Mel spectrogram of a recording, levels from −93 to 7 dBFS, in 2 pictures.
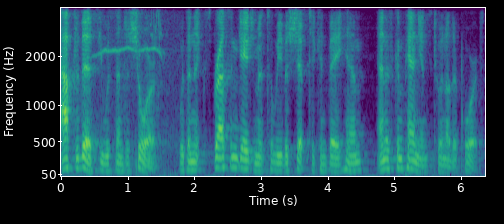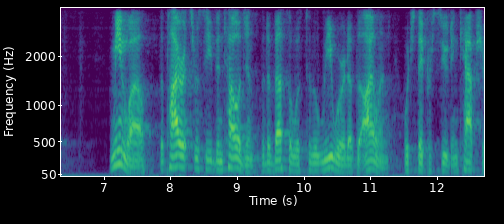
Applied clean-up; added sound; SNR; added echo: none; Bird; 16 dB; reverberation time 0.6 s.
